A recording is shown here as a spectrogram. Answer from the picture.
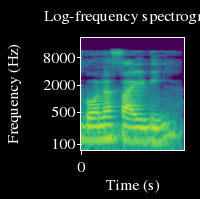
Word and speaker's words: bona fide: Okay, then comes the word of the episode, bona fide, which is an adjective. Okay, we can also pronounce it as bona fide with focus on fide.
